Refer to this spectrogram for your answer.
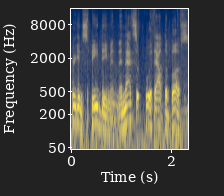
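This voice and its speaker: Speaking with a Southern US accent at a fairly quick pace, the voice has lively intonation against noticeable background noise. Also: man. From US South. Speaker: video game streamer. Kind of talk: gameplay tutorial. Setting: live stream. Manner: casual, rambling.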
